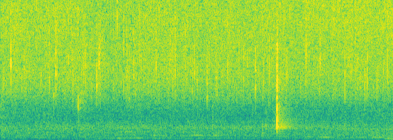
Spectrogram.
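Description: Cooking oil heats in a pan ahead of frying chicken liver, giving a faint, steady, even sizzling hiss with one brief sharp tick partway through.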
